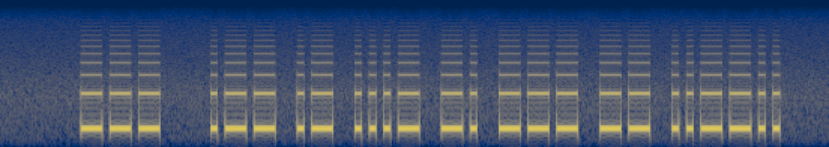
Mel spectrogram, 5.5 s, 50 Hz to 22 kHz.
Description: Morse code (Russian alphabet), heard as electronic beeps, machine-sent, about 25 wpm, 550 Hz. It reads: О ВАЖНОМ?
